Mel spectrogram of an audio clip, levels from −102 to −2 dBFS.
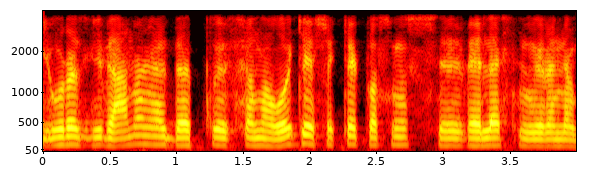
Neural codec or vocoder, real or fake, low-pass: codec, 16 kHz, 2 kbps, FreqCodec, larger model; fake; 3.6 kHz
